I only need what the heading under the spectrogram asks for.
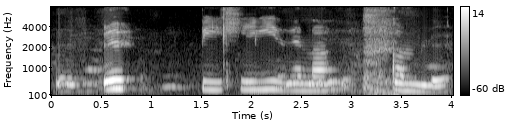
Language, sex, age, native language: Icelandic, male, 8, Icelandic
